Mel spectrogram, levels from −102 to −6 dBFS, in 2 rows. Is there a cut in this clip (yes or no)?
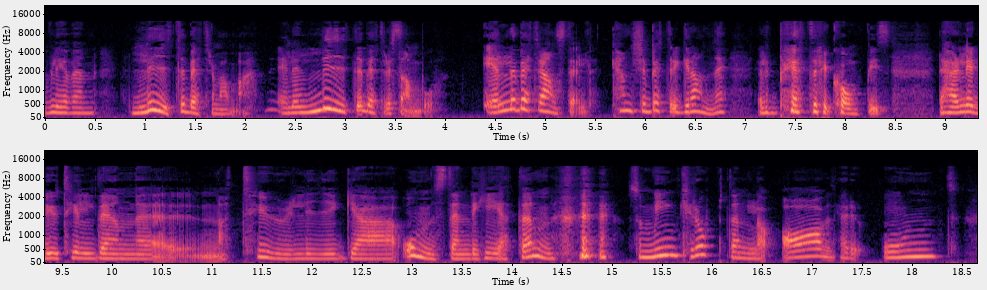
yes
